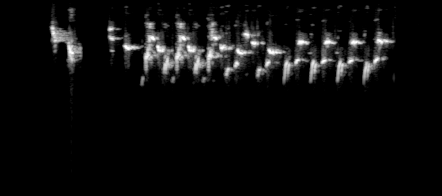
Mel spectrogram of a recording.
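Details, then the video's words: Goldfinch song played for training songbirds and stimulating breeding: a quick run of high, twittering, chirping notes delivered at a fast, uneven pace for about three seconds, with no other sounds. "improving goldfinch singing skills exercises and training"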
